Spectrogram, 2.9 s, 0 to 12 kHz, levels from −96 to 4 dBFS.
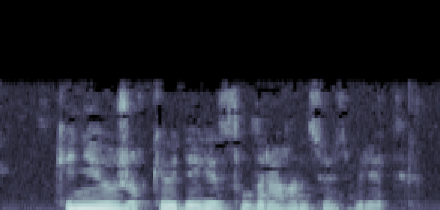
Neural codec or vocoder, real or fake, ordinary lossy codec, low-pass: none; real; MP3, 96 kbps; 7.2 kHz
